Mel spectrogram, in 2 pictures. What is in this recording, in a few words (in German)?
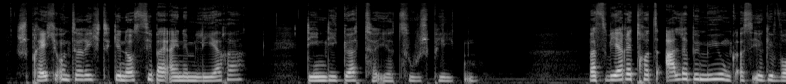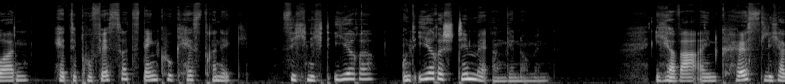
Hörbuch; Pluhar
